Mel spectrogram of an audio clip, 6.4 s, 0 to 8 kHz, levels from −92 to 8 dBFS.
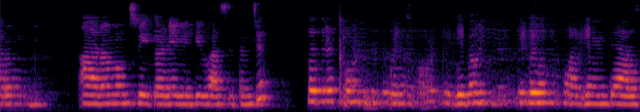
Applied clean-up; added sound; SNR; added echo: neural mask model DeepFilterNet 3.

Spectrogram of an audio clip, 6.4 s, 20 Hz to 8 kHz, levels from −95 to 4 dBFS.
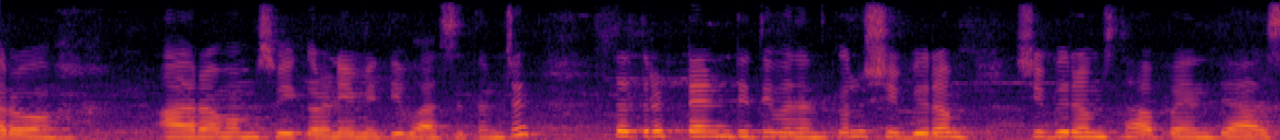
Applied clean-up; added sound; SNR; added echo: none; none; none; none.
